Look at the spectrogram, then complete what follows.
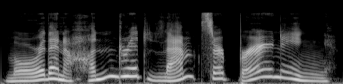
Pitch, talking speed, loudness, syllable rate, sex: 240 Hz, 120 wpm, -16 LUFS, 3.1 syllables/s, male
